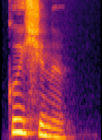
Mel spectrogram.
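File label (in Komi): "кыйсьыны", Komi, female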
